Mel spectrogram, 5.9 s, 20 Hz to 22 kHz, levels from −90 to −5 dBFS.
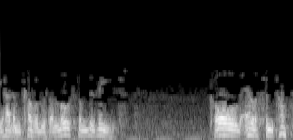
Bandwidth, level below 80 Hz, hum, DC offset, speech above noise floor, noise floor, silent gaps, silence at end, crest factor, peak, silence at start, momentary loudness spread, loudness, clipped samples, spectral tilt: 2.8 kHz; -50 dBFS; none; under 0.1%; 30 dB; -49 dBFS; none; 0 s; 18 dB; -2 dBFS; 0 s; 11 LU; -20 LUFS; under 0.1%; -14.5 dB/octave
